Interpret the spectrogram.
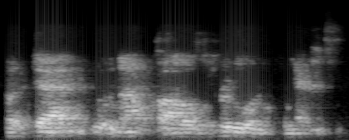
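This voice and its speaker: Low-voiced man at public comment, matter-of-fact, heavy hall echo from far off the mic. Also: flat delivery, normal speed. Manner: matter-of-fact, explaining with filler ums. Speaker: former town official speaking at public forum. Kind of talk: public comment at a town meeting. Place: town meeting room. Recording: echoey, distant, dull hall recording.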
